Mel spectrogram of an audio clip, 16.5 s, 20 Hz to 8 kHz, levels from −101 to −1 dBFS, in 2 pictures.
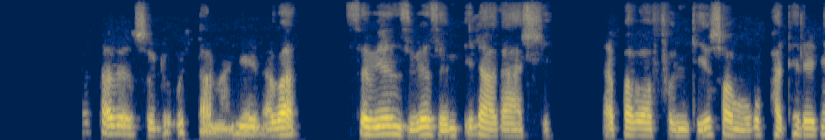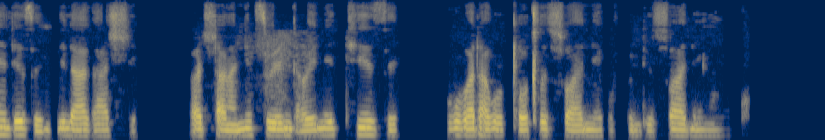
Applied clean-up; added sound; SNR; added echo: none; none; none; none.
